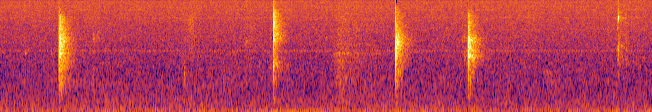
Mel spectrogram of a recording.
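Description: Four short, sharp clicks, unevenly spaced, over a low steady hum.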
